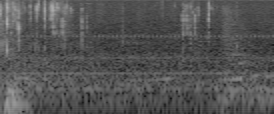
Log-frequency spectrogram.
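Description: Spoon stirring sticky ube rice porridge with half-and-half in a ceramic bowl: a clink of the spoon right at the start, then soft, wet squishing of the rice that dies down.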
